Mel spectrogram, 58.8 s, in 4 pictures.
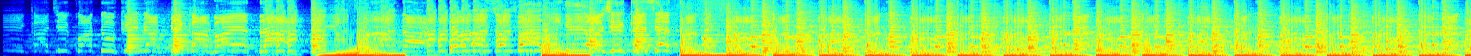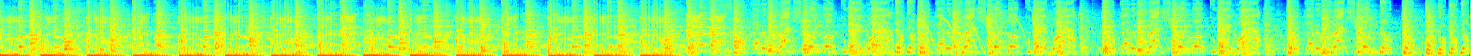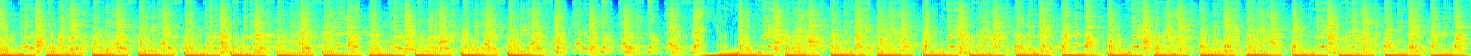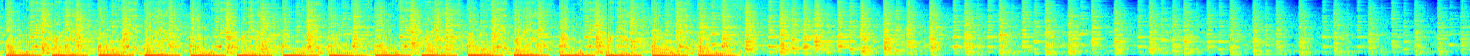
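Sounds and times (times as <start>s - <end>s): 
phonk montagem music: 0.2s - 58.8s.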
